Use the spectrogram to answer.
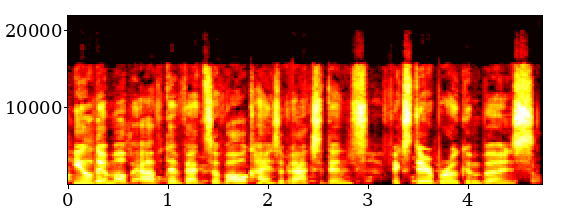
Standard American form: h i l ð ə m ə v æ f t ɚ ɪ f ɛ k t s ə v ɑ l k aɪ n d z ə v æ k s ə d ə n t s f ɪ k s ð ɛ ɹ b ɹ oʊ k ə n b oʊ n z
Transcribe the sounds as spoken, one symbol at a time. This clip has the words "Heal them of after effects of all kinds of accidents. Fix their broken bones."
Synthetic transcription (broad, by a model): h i l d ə m ə v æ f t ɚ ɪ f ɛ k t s ə v ɑ l k aɪ n d z ə v æ k s ə d ə n t s f ɪ k s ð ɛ ɹ b ɹ oʊ k ə n b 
